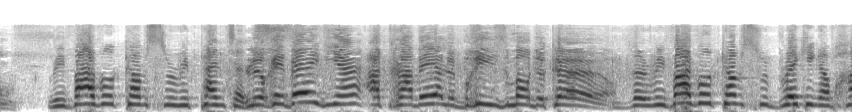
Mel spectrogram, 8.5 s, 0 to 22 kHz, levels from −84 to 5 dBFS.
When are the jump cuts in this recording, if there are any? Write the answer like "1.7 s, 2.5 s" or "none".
none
